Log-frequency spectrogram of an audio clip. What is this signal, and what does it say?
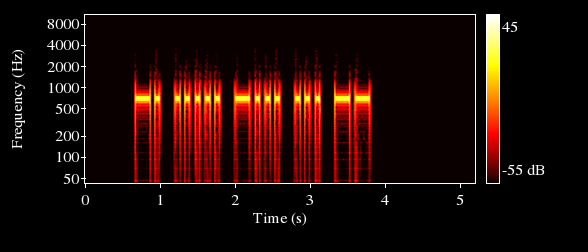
Morse code, heard as a keyed tone, about 18 wpm, 700 Hz. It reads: N5BSM
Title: Speed Racing - USA 1x3 Call Signs 15wpm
